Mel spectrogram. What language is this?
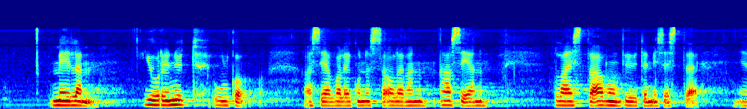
Finnish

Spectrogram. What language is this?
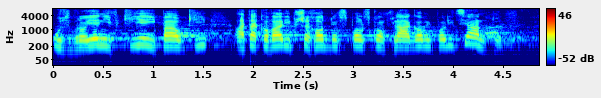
Polish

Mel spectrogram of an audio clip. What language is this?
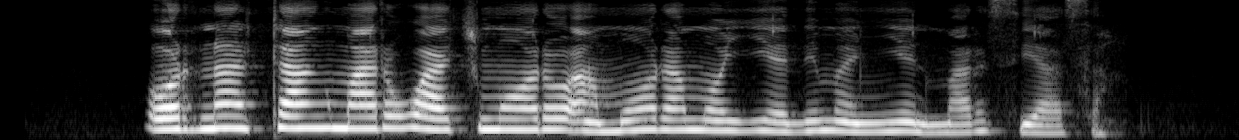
Luo (Kenya and Tanzania)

